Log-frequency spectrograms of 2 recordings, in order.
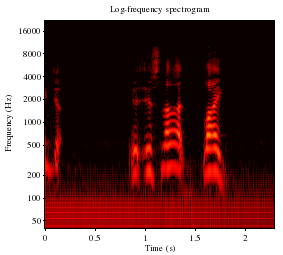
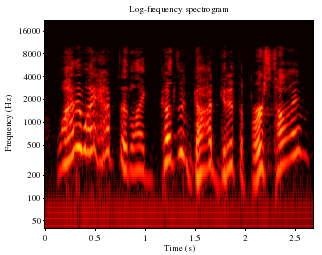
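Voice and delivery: put-on boyish complaint; 7 semitones higher, 3 dB louder than usual. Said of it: "I remember thinking as a boy".

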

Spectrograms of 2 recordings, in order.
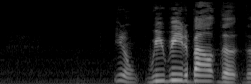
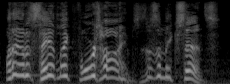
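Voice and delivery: put-on boyish complaint; 7 semitones higher, 3 dB louder than usual. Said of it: "I remember thinking as a boy".

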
